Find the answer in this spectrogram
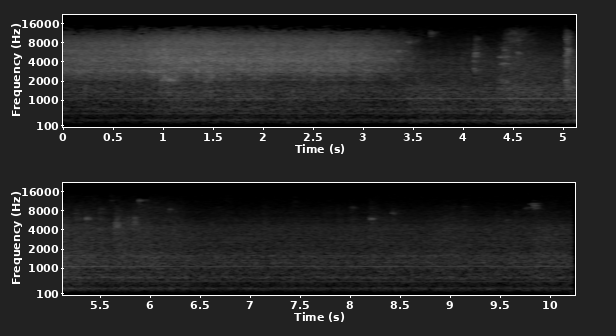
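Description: Hot canola oil sizzling in a cast iron skillet as the fried frog legs are lifted out; the sizzle dies down after about three and a half seconds, leaving a few scattered pops and crackles over a faint steady hum.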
